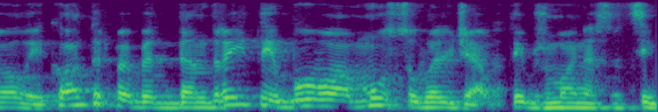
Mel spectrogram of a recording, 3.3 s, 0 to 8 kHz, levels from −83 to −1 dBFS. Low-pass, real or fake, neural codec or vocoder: 7.2 kHz; real; none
